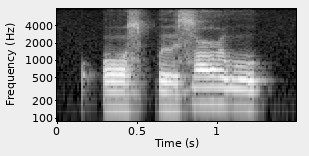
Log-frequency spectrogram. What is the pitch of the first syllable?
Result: high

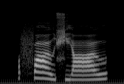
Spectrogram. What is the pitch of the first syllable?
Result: falling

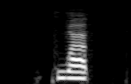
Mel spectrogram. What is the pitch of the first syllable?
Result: low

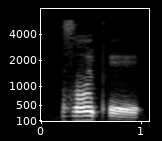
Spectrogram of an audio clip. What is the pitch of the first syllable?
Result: high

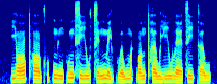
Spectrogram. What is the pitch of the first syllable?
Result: rising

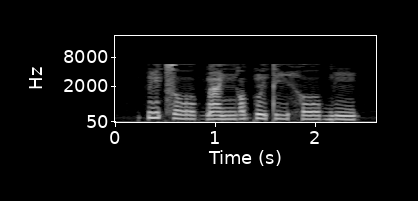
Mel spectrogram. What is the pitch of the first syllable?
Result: high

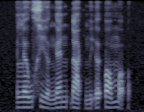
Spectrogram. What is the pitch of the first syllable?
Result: rising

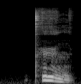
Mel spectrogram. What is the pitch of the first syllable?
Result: falling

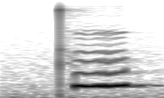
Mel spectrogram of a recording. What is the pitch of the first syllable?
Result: high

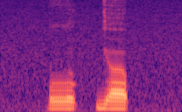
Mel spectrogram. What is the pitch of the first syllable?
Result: rising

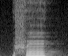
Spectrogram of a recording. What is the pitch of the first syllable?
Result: high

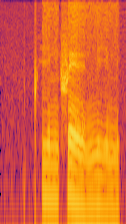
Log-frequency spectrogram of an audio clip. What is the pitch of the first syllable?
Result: high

